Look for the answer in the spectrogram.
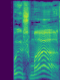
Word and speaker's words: Пышма: Пышма с ударением на второй слог, если кто не знает, это само».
